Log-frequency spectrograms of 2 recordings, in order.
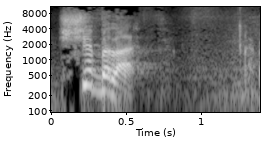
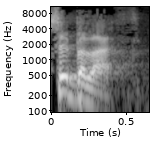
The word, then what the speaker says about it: Shibboleth: Anyone wanting to pass has to say Shibboleth, a word Ephraimites just cannot help pronouncing as Sibboleth.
